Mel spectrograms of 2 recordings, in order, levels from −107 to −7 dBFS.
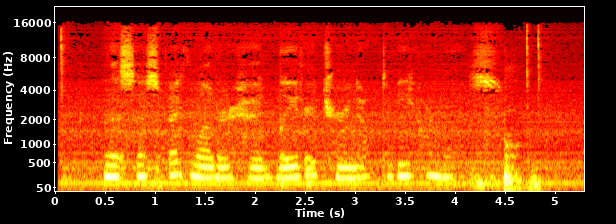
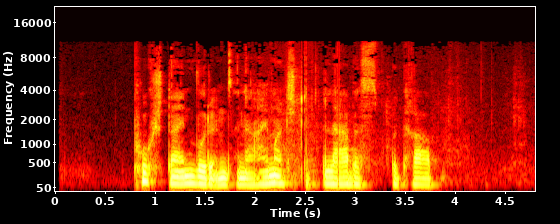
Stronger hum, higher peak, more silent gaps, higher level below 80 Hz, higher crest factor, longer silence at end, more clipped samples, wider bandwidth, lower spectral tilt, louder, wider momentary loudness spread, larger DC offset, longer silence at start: neither; about the same, -2 dBFS vs -4 dBFS; neither; about the same, -42 dBFS vs -44 dBFS; about the same, 18 dB vs 18 dB; second, 0 s vs 1 s; neither; first, 15.5 kHz vs 11 kHz; second, -5.5 dB/octave vs -7.5 dB/octave; about the same, -20 LUFS vs -21 LUFS; about the same, 12 LU vs 12 LU; neither; second, 0.05 s vs 0.8 s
